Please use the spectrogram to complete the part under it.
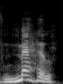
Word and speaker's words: Meitheal: With me in studios, Luke Hickson, who is a founding partner of Meitheal Design Partners.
